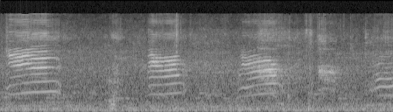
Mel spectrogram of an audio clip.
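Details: A cat in heat calls with repeated plaintive meows, four main cries across six seconds plus a short faint one at the end, each harmonic-rich and slightly falling, over low hum.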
